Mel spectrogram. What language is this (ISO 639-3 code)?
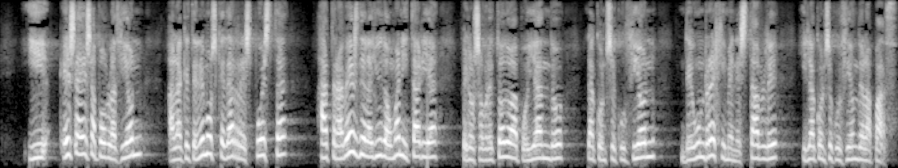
spa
